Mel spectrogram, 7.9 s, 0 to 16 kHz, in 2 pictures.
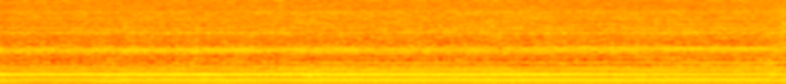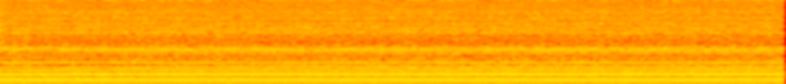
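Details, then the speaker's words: Hailea ACO-318 45 W laser air-assist pump with a length of garden hose fitted: steady, even hum with a fixed tone and the deep bass droning removed. "certainly got rid of the deep base noise that was affecting my ears"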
